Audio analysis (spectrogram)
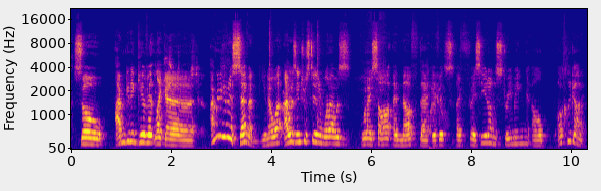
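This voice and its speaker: High-voiced man chatting casually. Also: lively intonation, brisk, hardly any pauses, a little mellow. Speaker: podcast co-host. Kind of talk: casual group reaction chat.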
